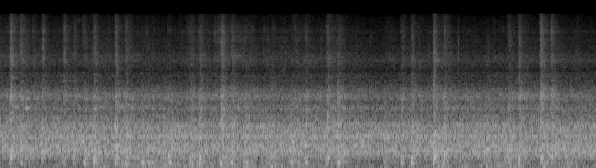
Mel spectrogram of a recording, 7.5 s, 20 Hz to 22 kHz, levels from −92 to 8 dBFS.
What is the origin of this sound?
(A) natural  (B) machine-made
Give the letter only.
A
